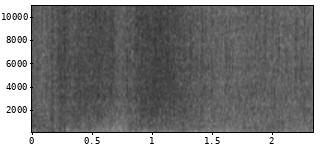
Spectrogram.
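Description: A person splashes into the water outdoors, a broad wash of rushing water swelling mid-clip against steady background surf and wind, with no one talking.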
